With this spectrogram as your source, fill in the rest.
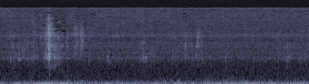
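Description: Wet cloth squelches and drips as it is lifted out of water.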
